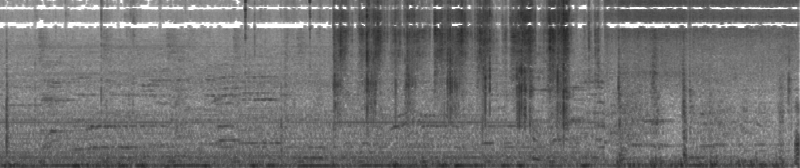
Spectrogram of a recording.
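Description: Hand-held pepper mill grinding black pepper: a run of short crunchy grinding strokes starting about five seconds in and lasting about four seconds, over background music.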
